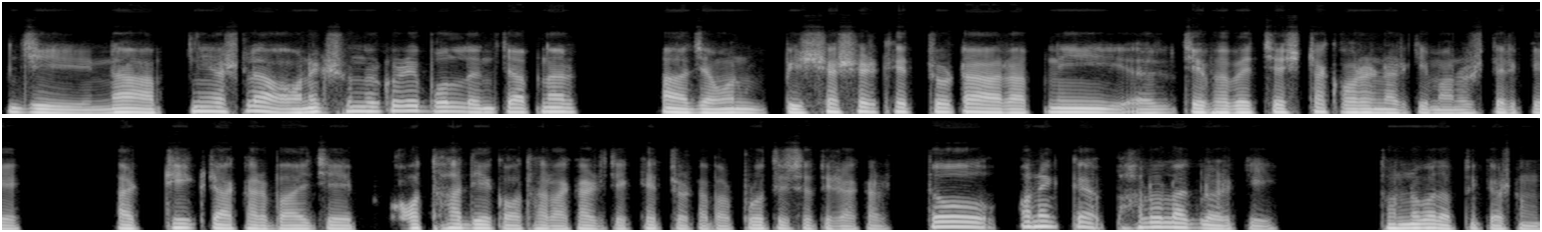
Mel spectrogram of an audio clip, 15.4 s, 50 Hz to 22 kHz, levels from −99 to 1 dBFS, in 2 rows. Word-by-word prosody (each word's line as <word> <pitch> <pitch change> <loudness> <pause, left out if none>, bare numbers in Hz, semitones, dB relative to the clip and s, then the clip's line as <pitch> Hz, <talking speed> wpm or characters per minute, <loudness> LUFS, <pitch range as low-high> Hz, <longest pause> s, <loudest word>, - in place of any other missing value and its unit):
জি, - - +3 0.4
না - - +5 0.2
আপনি 160 +7 -4
আসলে 170 +4 -1 0.2
অনেক 140 +3 +4
সুন্দর 160 -1 +2
করেই 175 0 +1
বললেন 150 -4 +1
যে, - - 0
আপনার 145 +2 +2 0.5
আ - - +7
যেমন 115 +1 +4 0.3
বিশ্বাসের 135 +5 +2
ক্ষেত্রটা 140 -1 0
আর 120 - +2
আপনি 135 +3 +1 0.6
যেভাবে 120 -1 +4
চেষ্টা 130 +2 0
করেন 120 -2 +3
আরকি 105 +2 -5
মানুষদেরকে 105 +2 -3 0.6
আ - - +4 0.2
ঠিক 140 -2 +1
রাখার 120 -2 +1
বা 110 - +1 0.2
যে 115 - +1 0.3
কথা 130 0 -1
দিয়ে 130 -2 +2
কথা 110 +1 -2
রাখার 110 +1 -1
যে 110 - -4
ক্ষেত্রটা 110 -4 -5
বা 100 - -3
প্রতিশ্রুতি 115 -2 -3
রাখার। 95 +1 -7 0.2
তো - - +1 0.4
অনেকটা 180 -2 +1 0.2
ভালো 155 +6 0
লাগলো 140 -5 0
আরকি। 105 -1 -6 0.6
ধন্যবাদ 130 +1 +4
আপনাকে 110 0 -10
অসংখ্য। 105 -2 -6
120 Hz, 170 wpm, -23 LUFS, 110-140 Hz, 0.6 s, আ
